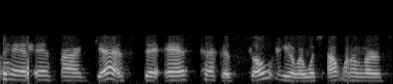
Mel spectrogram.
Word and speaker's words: Azteca Soul Healer: Azteca Soul Healer, what does that mean?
